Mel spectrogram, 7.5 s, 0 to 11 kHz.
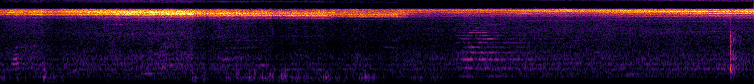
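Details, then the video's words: Cicadas during a Japanese summer in 2014, filmed on a Panasonic Lumix TZ20/22 and said to exceed 120 dB: a steady, piercing high-pitched drone swelling and fading slightly, over low rumbling, clanks and tonal mechanical noise like a passing train. "Cicada sound in japanese summer over 120db!"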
